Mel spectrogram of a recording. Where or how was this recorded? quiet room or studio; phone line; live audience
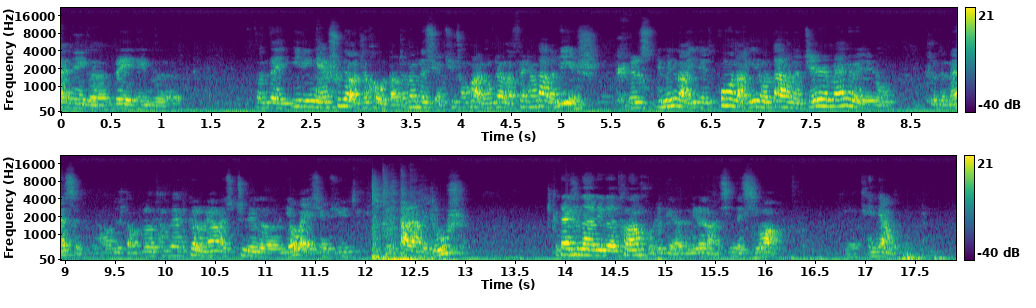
live audience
